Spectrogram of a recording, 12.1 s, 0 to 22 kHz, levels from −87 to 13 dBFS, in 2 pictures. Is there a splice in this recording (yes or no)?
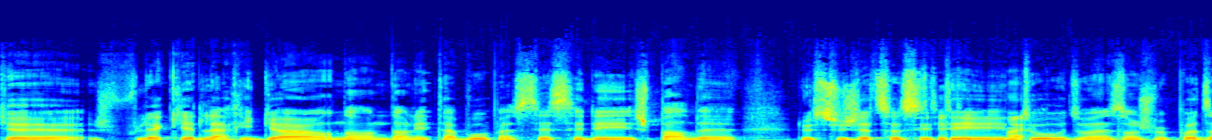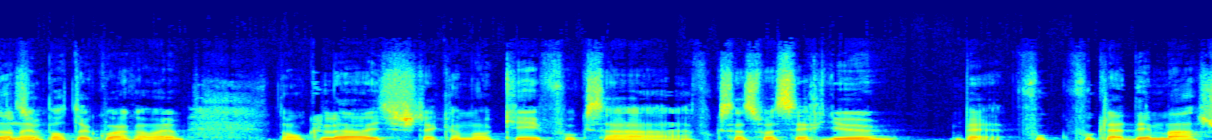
no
